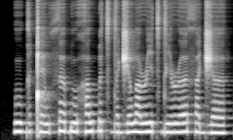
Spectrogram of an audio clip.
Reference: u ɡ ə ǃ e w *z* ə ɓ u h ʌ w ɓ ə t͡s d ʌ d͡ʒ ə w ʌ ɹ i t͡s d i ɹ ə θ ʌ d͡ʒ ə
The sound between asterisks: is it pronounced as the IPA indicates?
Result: no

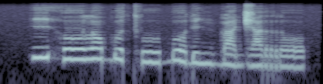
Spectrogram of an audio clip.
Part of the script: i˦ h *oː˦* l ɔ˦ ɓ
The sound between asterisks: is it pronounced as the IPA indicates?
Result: yes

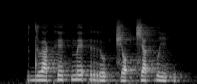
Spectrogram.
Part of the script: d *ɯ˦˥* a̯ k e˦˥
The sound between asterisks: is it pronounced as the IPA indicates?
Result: no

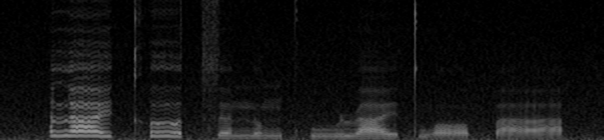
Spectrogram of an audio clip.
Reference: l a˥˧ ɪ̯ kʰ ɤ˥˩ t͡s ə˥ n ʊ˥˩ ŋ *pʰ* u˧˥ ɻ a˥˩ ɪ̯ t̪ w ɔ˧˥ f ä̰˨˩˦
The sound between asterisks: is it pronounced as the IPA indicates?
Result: yes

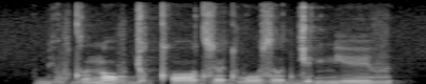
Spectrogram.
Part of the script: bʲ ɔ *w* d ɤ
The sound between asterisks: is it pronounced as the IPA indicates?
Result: no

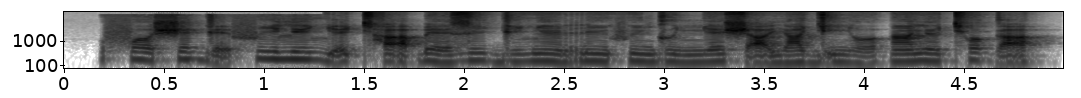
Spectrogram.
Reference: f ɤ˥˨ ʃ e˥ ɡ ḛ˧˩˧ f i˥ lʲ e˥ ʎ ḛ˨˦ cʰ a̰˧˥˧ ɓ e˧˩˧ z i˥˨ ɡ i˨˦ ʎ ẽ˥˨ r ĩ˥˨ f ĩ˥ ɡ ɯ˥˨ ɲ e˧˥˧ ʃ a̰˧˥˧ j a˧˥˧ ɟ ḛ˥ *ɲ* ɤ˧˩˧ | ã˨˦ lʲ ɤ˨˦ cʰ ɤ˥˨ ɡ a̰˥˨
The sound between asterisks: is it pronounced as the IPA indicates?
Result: yes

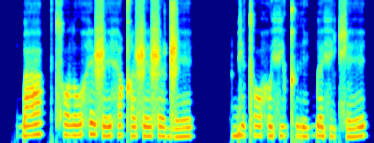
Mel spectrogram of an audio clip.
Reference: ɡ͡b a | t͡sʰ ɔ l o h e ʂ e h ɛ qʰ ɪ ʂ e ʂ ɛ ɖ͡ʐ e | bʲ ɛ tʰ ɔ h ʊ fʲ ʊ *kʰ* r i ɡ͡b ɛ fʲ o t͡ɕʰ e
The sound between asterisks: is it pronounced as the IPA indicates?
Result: yes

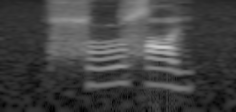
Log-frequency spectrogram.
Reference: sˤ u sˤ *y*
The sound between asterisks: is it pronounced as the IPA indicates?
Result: no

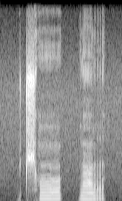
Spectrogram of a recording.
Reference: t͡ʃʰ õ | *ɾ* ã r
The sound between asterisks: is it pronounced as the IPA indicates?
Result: yes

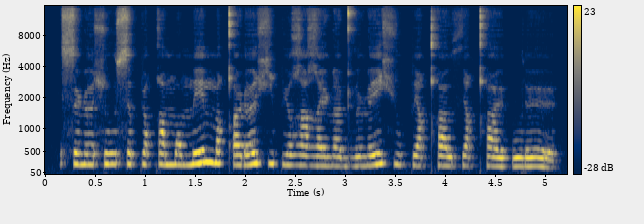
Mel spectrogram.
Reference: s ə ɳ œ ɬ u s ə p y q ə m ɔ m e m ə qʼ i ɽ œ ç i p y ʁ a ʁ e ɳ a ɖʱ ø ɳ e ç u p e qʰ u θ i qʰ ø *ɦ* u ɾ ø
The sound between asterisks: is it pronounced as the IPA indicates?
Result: no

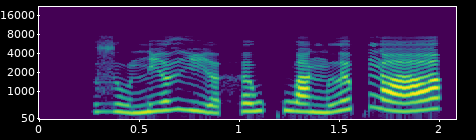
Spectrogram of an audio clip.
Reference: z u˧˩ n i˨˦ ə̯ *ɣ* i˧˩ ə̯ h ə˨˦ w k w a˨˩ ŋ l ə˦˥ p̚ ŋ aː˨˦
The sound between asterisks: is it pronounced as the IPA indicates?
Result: yes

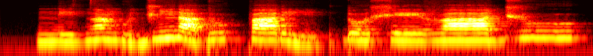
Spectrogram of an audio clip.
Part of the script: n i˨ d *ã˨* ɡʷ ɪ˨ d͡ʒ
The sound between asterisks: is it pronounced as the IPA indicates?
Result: no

